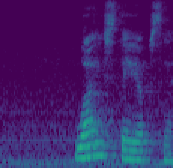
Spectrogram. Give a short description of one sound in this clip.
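A young woman speaks close to the microphone.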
